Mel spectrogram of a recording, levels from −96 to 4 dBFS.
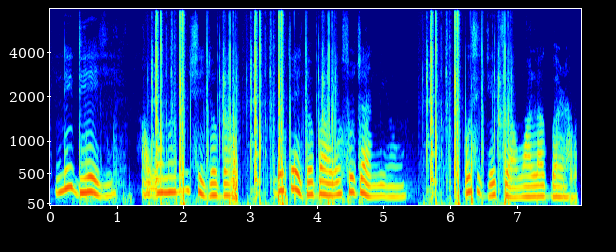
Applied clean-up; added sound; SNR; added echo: none; Telephone; 7 dB; none.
